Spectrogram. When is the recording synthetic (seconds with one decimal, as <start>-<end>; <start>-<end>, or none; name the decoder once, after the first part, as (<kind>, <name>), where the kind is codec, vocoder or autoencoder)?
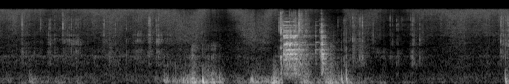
none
